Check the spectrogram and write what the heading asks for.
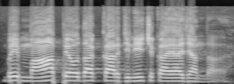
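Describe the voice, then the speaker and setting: A man voicing a wise elderly mother who gently corrects her son, in a sermon story. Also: fairly high pitch, steady tone, fairly quick, vocal fry, clean tone. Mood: gently admonishing. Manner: gentle, admonishing. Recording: long hall reverb, faint music.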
